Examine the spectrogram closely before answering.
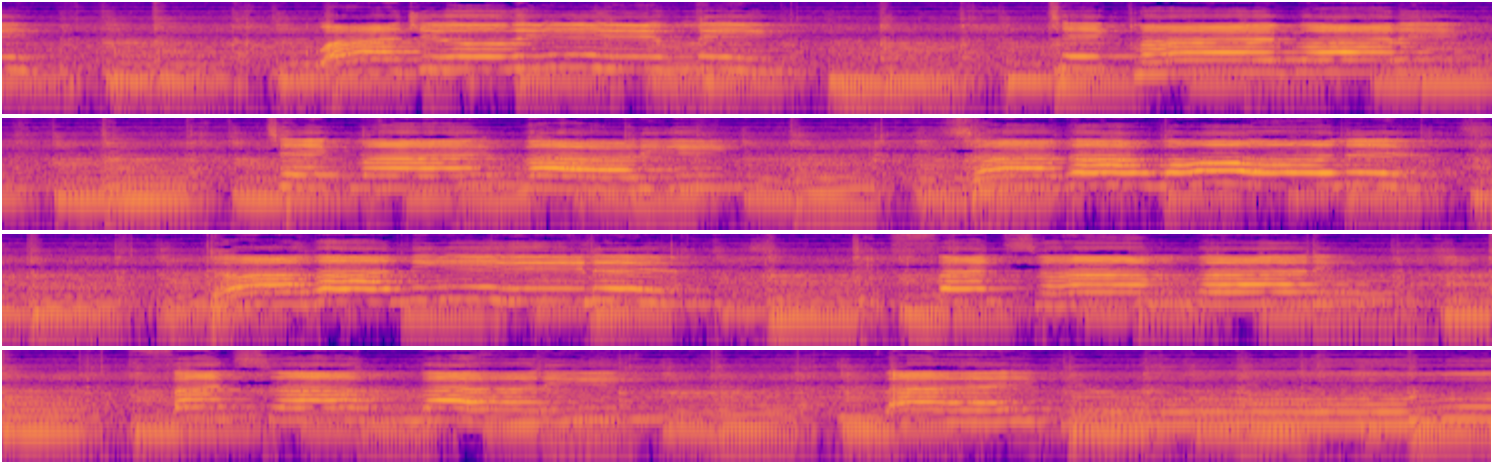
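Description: A woman singing a slow song to her own strummed acoustic guitar, her sung phrases coming in lines of a second or two over the steady chords.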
